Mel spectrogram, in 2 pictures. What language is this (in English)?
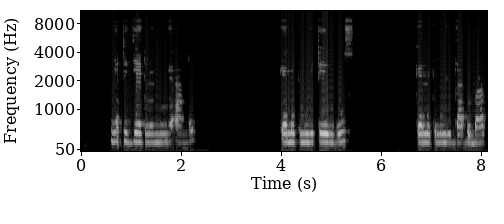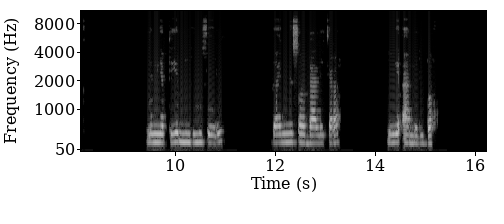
Wolof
